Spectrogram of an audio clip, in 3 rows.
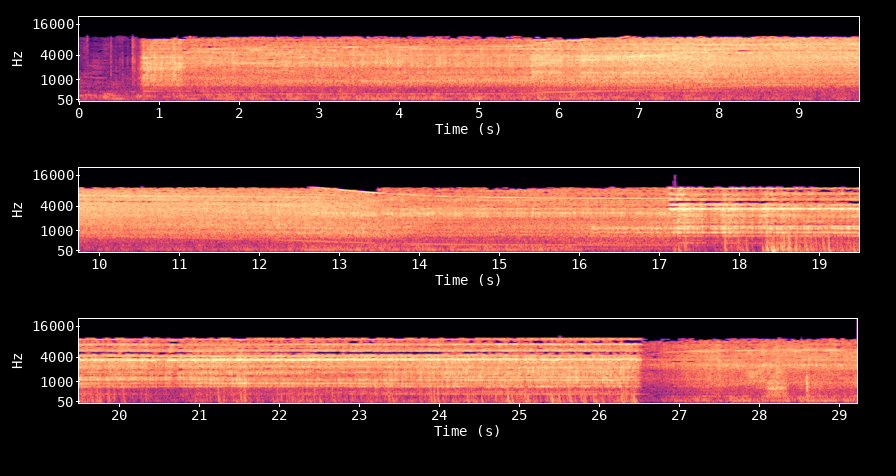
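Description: Bosch GWS 900-100S variable-speed angle grinder with a 4-inch turbo diamond blade starting up and cutting ceramic tile. Its motor whine rises in pitch and falls back again; a little past halfway it gets louder and harsher, and it cuts off suddenly near the end.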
